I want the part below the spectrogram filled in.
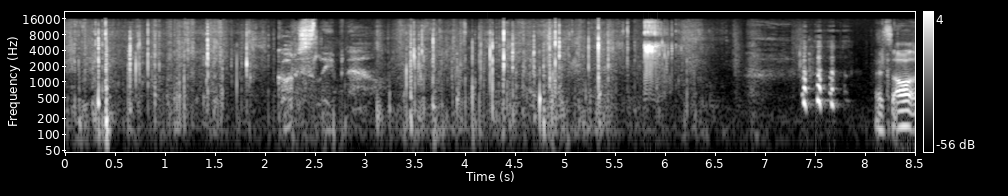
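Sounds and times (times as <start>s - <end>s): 
paper being crumpled: 0.0s - 2.3s, 3.2s - 6.6s
speech: 8.1s - 8.4s.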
